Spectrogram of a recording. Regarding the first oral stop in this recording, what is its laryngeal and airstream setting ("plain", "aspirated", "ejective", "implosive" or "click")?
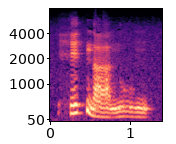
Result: plain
